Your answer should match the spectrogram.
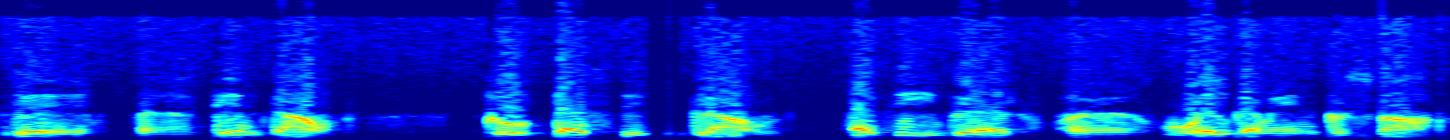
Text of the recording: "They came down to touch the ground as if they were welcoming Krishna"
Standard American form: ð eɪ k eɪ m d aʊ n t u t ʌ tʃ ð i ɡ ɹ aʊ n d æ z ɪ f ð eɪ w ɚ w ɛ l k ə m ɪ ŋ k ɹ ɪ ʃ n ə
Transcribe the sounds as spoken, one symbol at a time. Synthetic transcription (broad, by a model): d eɪ k eɪ m d aʊ n t u t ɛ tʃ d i ɡ ɹ aʊ n d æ s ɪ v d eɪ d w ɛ l k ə m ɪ ŋ k ɹ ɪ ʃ n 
